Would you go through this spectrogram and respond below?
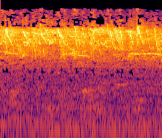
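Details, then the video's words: Group of dakun and montanus white-eyes singing ngriwik together; fast, squeaky high twitters pile over each other, with slightly louder bursts about every half second within the steady chatter. "PLECI DAKUN NGRIWIK BERJAMAAH"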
